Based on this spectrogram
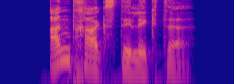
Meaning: nominative/accusative/genitive plural of Antragsdelikt
- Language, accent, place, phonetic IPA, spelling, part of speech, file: German, Germany, Berlin, [ˈantʁaːksdeˌlɪktə], Antragsdelikte, noun, De-Antragsdelikte.ogg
